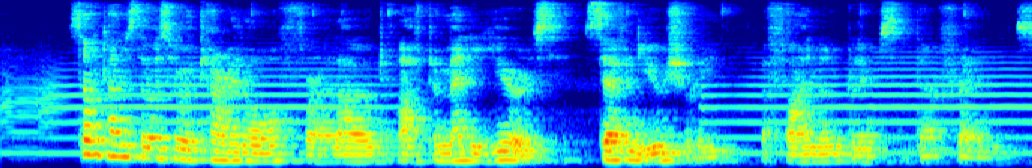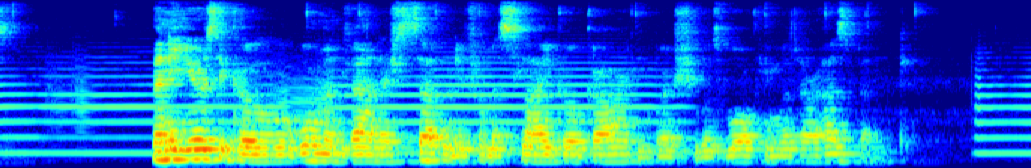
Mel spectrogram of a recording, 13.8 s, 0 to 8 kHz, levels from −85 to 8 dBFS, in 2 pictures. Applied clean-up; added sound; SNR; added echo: none; Trumpet; 19 dB; reverberation time 0.4 s.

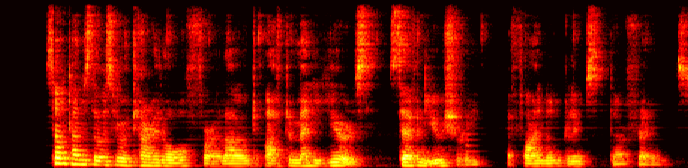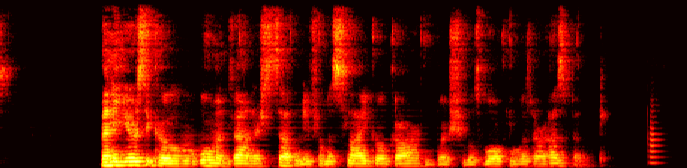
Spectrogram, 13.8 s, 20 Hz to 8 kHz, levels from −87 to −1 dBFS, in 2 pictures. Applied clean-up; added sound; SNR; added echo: neural mask model DeepFilterNet 3.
